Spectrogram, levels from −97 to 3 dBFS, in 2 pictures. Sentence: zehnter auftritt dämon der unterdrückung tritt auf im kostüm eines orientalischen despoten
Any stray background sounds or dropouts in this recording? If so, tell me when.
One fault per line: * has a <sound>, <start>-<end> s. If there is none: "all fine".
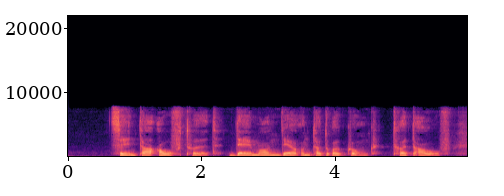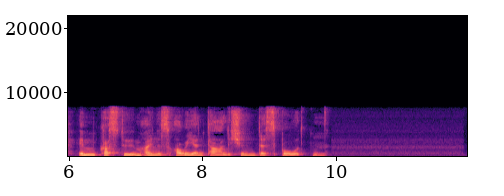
all fine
